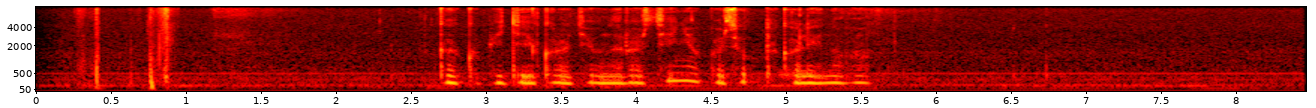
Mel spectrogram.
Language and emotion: Russian, neutral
